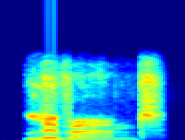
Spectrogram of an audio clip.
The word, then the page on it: Levant: British English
